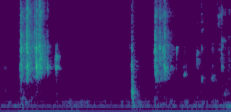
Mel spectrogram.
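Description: Faint computer keyboard typing: a quick cluster of keystrokes about a fifth of a second in, then a few more around a second and a half in.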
